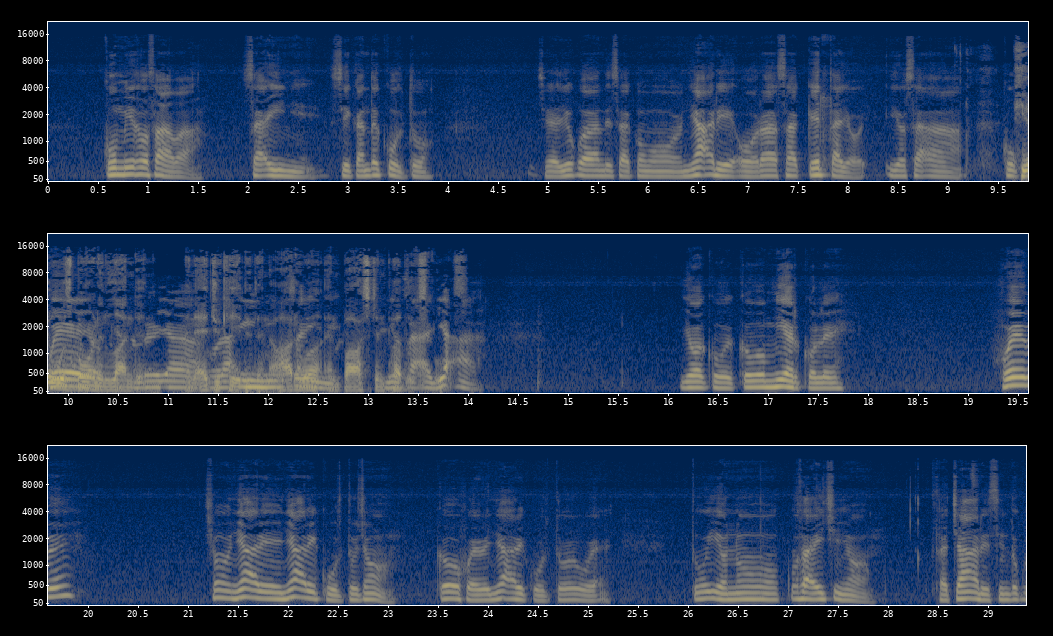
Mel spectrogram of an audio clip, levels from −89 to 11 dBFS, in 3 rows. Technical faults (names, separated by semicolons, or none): speech suppressed in double talk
